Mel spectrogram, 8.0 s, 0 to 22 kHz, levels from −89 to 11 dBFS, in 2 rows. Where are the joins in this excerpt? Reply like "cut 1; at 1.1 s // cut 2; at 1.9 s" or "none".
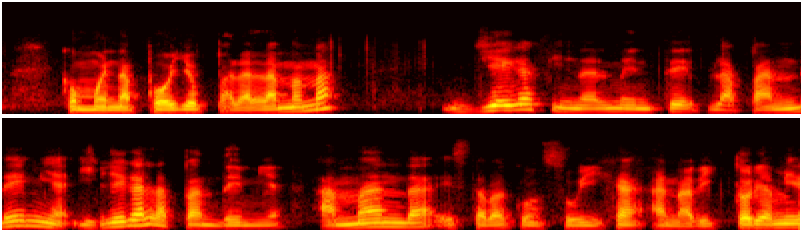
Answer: cut 1; at 1.0 s // cut 2; at 3.5 s // cut 3; at 4.5 s // cut 4; at 5.5 s

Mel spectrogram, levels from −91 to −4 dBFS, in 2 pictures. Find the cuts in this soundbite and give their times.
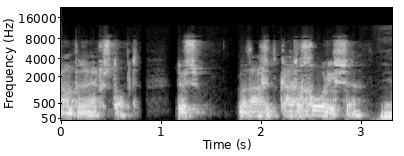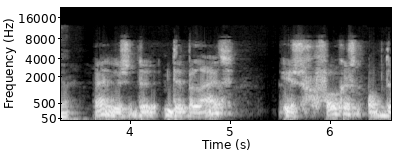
cut 1; at 2.0 s

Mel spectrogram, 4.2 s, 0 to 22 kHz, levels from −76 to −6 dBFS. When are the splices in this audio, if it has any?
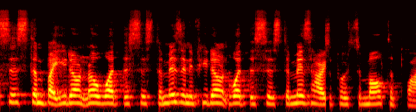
cut 1; at 2.3 s // cut 2; at 3.2 s

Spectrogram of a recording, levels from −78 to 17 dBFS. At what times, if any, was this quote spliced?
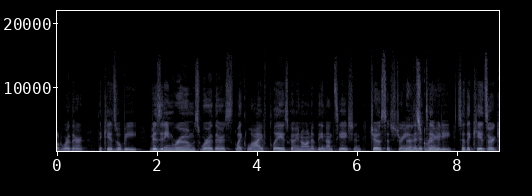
cut 1; at 1.9 s // cut 2; at 6.2 s // cut 3; at 8.0 s

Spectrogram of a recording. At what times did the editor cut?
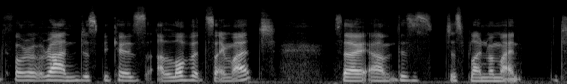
none

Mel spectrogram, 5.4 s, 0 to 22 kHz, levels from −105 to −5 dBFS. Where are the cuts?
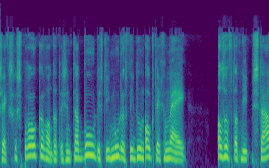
cut 1; at 2.9 s

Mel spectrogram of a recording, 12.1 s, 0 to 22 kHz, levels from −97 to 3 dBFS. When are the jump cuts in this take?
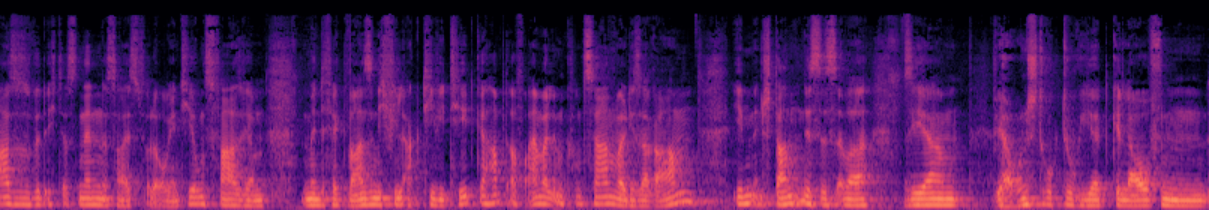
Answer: cut 1; at 9.0 s // cut 2; at 9.9 s

